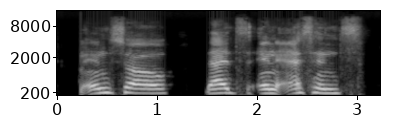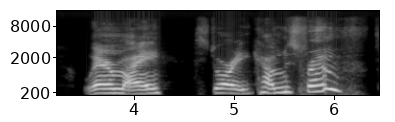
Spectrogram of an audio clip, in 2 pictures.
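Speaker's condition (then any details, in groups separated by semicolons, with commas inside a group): Spastic cerebral palsy; spastic form, quadriplegia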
